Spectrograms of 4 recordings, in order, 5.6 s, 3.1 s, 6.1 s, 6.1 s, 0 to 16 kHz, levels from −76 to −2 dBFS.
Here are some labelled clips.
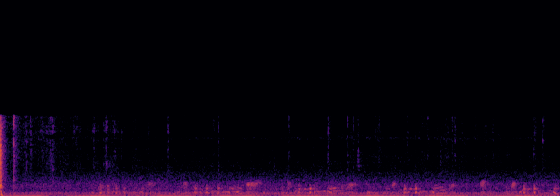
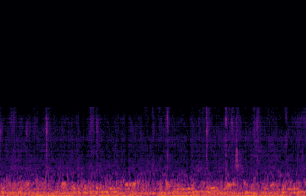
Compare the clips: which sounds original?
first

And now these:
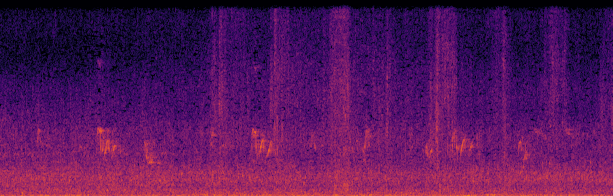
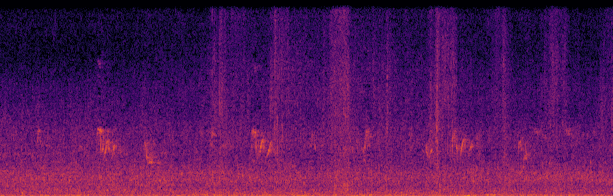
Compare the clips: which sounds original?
first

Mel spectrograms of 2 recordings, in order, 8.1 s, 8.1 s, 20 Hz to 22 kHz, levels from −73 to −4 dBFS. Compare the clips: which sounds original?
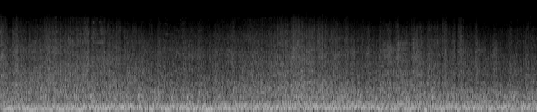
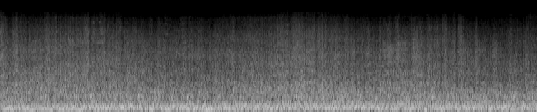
first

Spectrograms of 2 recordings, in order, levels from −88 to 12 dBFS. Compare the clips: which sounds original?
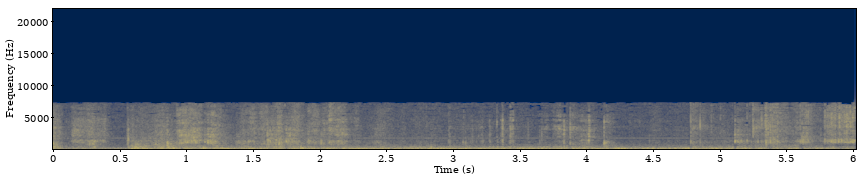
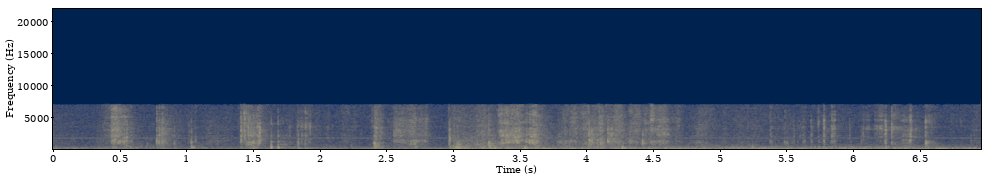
first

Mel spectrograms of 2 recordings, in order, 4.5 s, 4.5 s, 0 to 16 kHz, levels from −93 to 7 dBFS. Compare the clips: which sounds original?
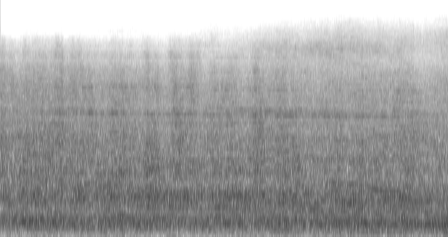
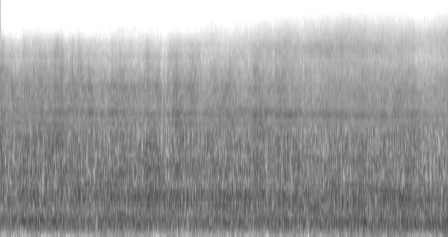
first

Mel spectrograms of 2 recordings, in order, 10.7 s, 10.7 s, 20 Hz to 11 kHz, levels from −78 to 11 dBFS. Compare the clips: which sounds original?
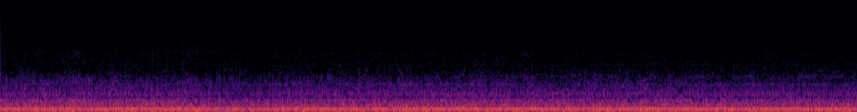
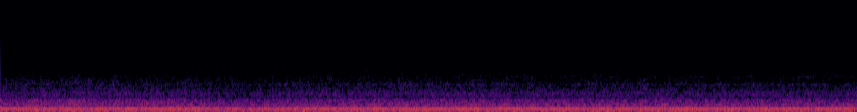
second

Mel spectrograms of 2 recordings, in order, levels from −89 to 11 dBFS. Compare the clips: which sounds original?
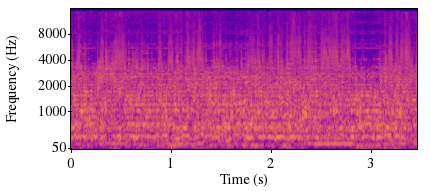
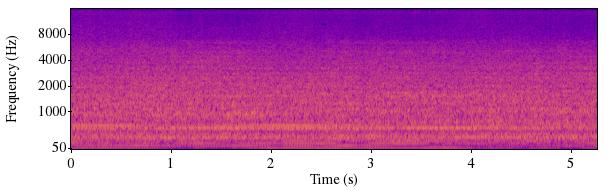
second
